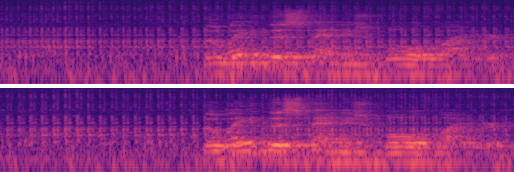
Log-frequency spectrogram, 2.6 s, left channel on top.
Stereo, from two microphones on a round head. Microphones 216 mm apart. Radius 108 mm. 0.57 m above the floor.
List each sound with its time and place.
1.0 s a man speaking: 25° right (ahead or behind), 1.4 m; by 2.5 s 60° right (ahead or behind), 2 m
